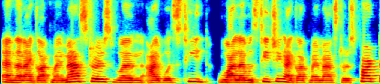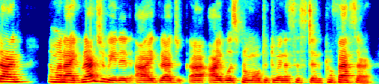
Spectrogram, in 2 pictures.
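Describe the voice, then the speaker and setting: A woman's voice: medium pitch, moderate pace, few pauses, bright, forceful tone. A woman in her thirties, born and raised in India, telling her life story as an interview guest, earnest and often restarting her sentences. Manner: earnest, many restarts and self-corrections. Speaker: entrepreneur guest.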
